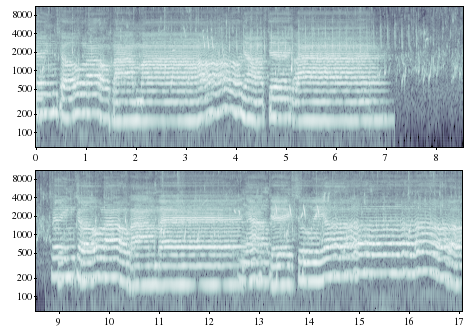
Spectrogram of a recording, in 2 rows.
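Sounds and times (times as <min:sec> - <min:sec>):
person singing long notes: 0:00.0 - 0:07.2, 0:08.8 - 0:17.0.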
